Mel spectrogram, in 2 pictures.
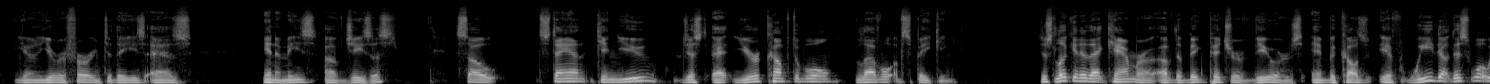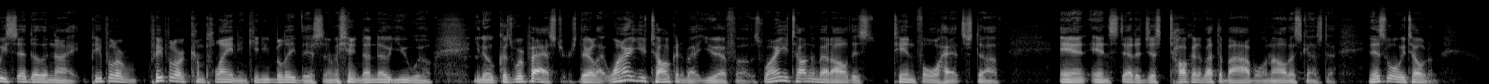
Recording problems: none

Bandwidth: 15 kHz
